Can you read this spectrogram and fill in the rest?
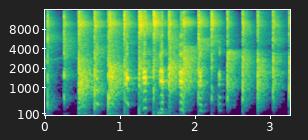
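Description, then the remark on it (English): A quick, steady run of hand claps, around a dozen or more sharp slaps in a few seconds, fairly loud with no talking over them. “Clap if you care.”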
